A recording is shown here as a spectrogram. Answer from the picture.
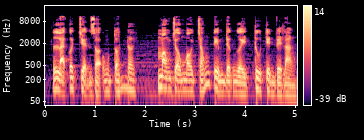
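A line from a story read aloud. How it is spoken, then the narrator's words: Tense muttering. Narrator (Vietnamese): Cô Mão khuôn mặt càng lúc càng căng thẳng, cụ lẩm bẩm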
